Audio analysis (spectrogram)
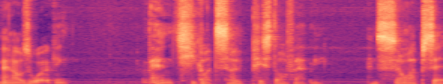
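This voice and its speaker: With an Australian accent, a man talks at a fairly slow pace in a very deep, low voice, leaving long, frequent pauses over noticeable background noise. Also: lively intonation. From Australia, Melbourne. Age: 60s. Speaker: channel owner telling life story. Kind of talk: personal storytelling. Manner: casual, halting with false starts.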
